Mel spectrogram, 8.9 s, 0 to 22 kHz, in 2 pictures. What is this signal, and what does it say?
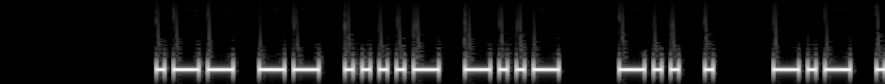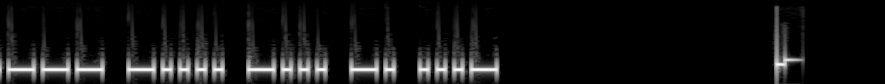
Morse code, heard as a keyed tone, about 27 wpm, 700 Hz. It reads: WM4X DE KJ6BNV
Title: USA Callsign DE Callsign 28wpm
